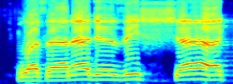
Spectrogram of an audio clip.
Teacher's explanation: جیم پر قلقلہ کریں گے، زا میں سیٹی کی آواز پیدا کریں گے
